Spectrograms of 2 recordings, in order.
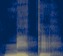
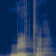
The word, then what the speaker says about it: mete: So it's mete, mete, rather than meta.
